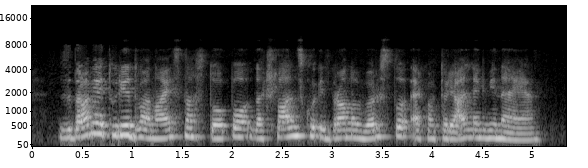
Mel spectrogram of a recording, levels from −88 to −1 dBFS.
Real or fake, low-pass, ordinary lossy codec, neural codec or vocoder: real; 7.2 kHz; Opus, 16 kbps; none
